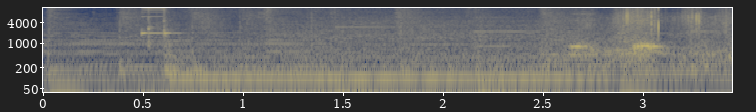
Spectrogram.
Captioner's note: microwave humming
